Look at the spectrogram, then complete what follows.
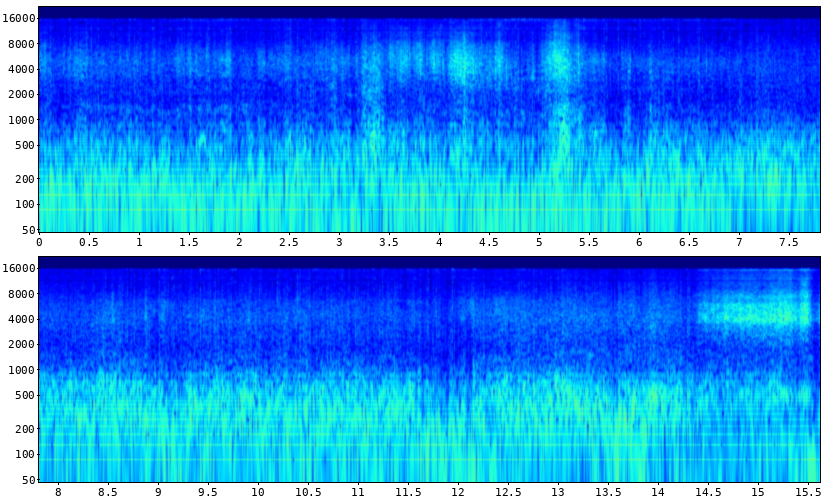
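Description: Gale-force wind buffeting the microphone on a boat at sea, a steady heavy rush over the low rumble of the boat and waves, with a few brief sharper gusts a few seconds in.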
